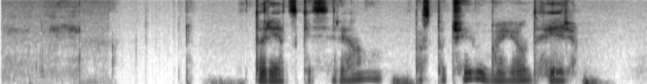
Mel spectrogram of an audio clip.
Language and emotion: Russian, sad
